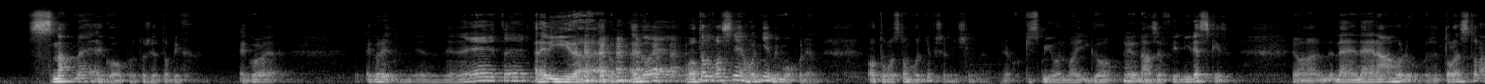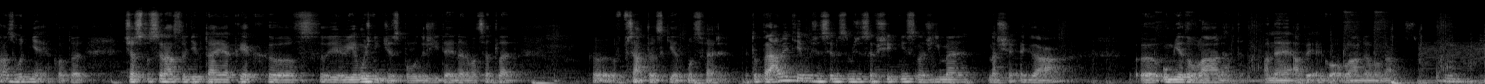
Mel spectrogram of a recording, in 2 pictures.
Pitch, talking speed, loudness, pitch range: 105 Hz, 180 wpm, -27 LUFS, 95-125 Hz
